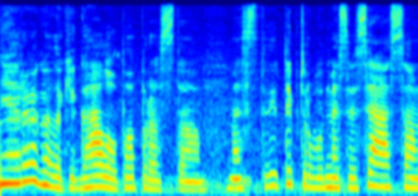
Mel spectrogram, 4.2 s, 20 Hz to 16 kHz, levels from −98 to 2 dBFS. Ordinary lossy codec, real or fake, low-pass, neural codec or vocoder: AAC, 96 kbps; real; 14.4 kHz; none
